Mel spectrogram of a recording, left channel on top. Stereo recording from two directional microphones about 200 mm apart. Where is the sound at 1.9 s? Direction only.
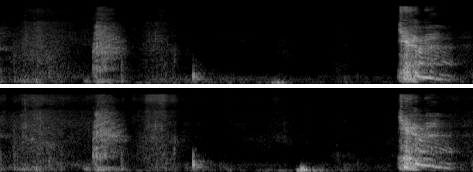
50° right (ahead or behind).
